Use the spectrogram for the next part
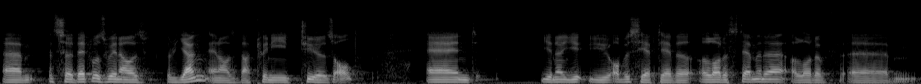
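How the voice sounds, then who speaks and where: A man's voice: fairly low pitch, normal speed, warm tone, smooth. A South African man answering interview questions, telling his story in a reflective, rambling way. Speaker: company CEO, guest.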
